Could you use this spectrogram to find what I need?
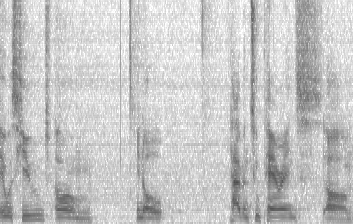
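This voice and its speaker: Speaking at a very slow pace with long, frequent pauses and very even loudness, the voice carries a slight New Orleans accent. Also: man, medium pitch for a man, ordinary pitch variation. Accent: little New Orleans. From New Orleans East, Louisiana. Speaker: streetwear figure and chef. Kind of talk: interview. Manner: halting, many fillers.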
